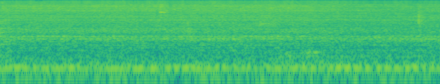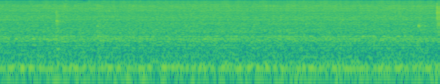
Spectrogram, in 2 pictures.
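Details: Oil burner gives a steady even roar with a low hum, no surging or rumble; firing normally. Draw assembly is suspected set too far in.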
